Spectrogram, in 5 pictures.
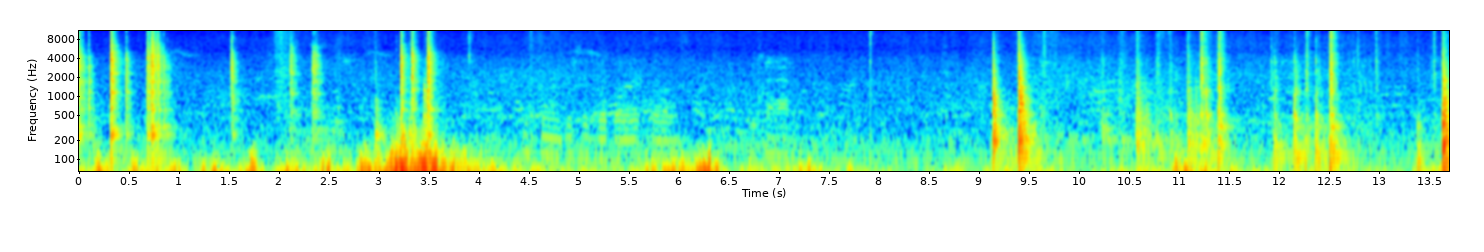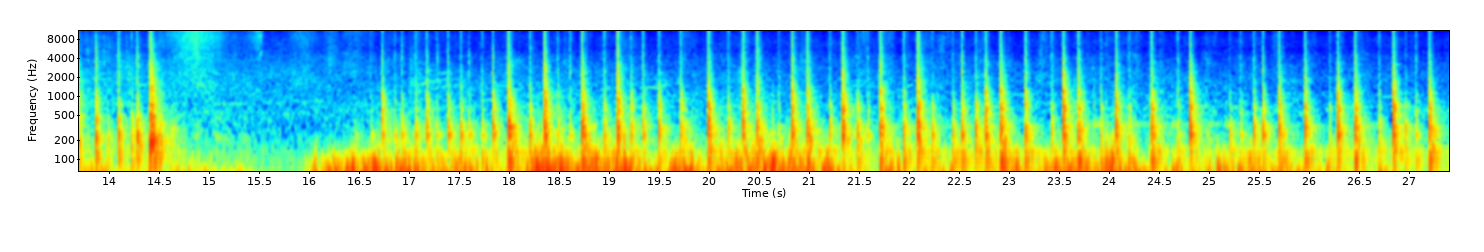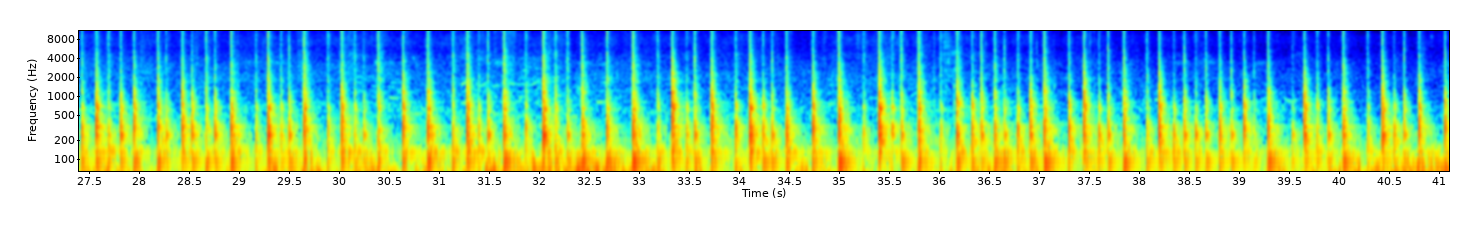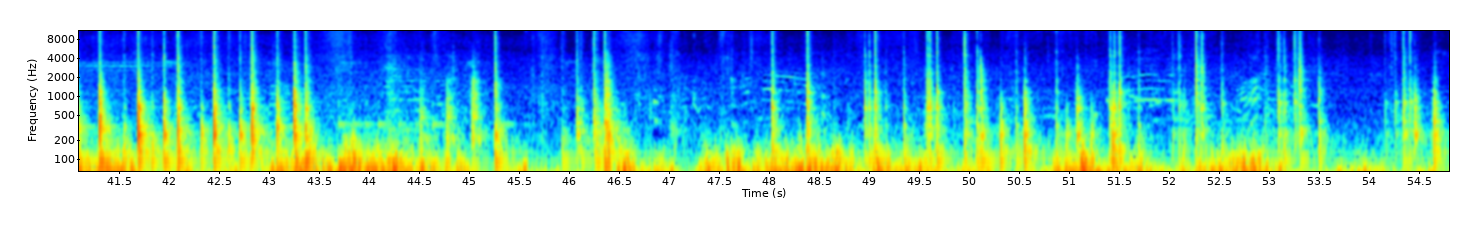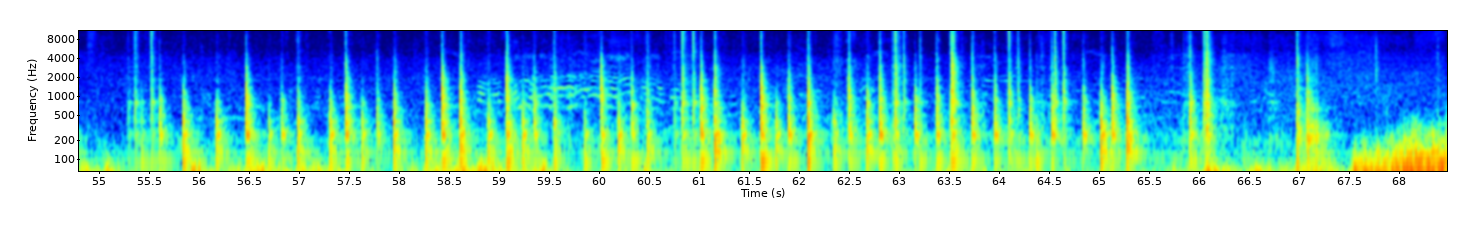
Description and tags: WoodDesk rithm
percussion on a wood desk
